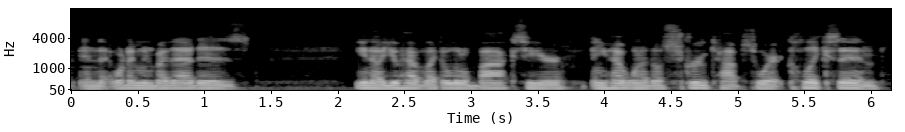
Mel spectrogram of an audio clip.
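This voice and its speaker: A man's voice: fairly low pitch, completely flat delivery, a little fast, darkish tone, no echo. A man in his twenties, sick and short of breath, rambling loosely in a slangy casual rant, outdoors in the cold. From Ohio, United States. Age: 20s. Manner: rambling, loose, slangy, many fillers and restarts. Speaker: vlogger.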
